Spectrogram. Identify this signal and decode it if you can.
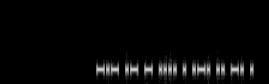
Morse code, heard as a keyed tone, about 51 wpm, 700 Hz. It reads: KATHERINE
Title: USA Common Names - 50wpm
